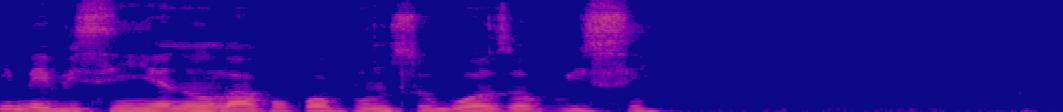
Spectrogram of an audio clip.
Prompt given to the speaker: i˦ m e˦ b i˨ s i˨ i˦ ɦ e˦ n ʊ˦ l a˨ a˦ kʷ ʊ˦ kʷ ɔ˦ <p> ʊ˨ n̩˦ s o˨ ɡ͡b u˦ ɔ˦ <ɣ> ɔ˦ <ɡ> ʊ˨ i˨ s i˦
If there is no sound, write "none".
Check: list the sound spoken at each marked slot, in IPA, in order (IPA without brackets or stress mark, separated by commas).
b, z, b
